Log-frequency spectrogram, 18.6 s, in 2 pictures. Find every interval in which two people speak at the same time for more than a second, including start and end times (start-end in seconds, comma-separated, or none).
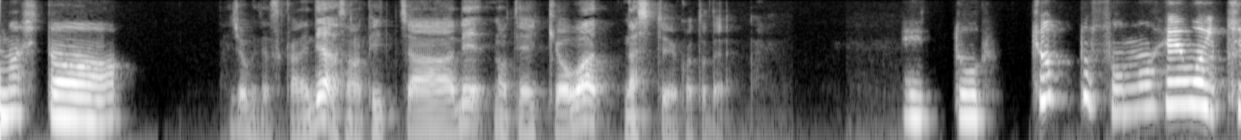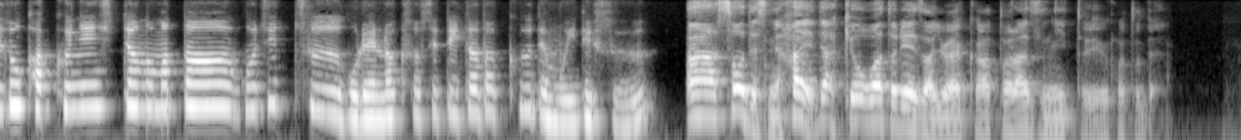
none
